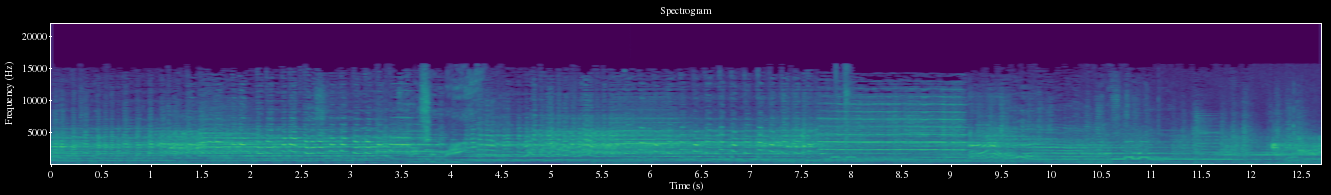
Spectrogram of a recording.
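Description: A recorded song with a singing voice and guitar, played loud through small, inexpensive two-way monitor speakers and heard in the room.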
